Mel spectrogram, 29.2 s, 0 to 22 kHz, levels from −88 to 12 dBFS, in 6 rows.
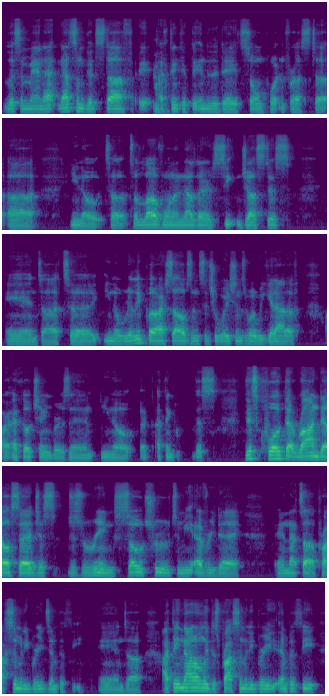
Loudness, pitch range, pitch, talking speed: -28 LUFS, 90-105 Hz, 100 Hz, 175 wpm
